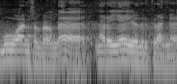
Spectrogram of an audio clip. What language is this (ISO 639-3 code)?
tam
